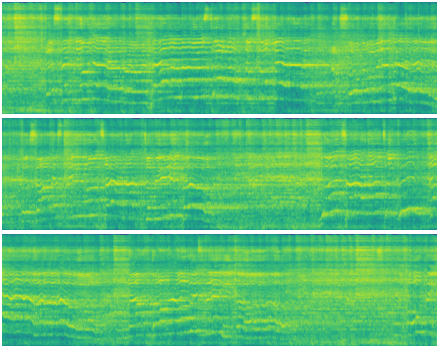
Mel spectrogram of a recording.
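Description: Solo voice singing a pop song into a handheld microphone over backing music, without pause.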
